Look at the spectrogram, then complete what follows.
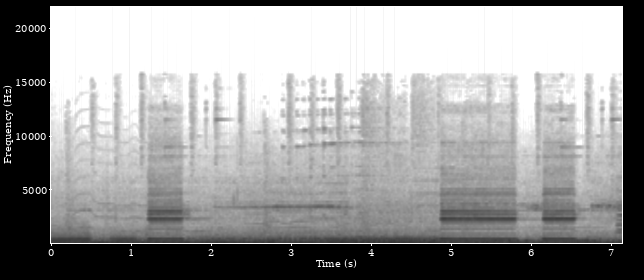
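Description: A two-tone vehicle horn honks three times, short, then longer, then short, over the steady low rumble of a motorcycle riding in traffic.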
